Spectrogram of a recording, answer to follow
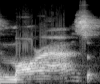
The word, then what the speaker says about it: Marax: Marax, pronounced as Maraz or Maraz, can bring perspective to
